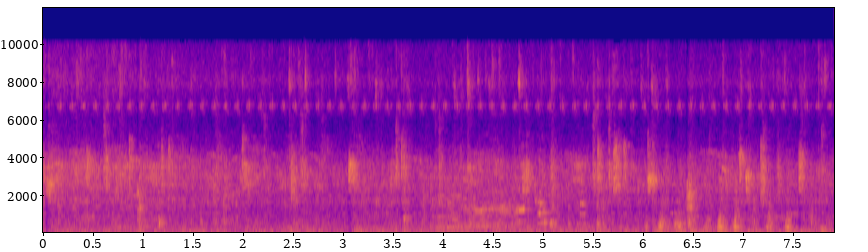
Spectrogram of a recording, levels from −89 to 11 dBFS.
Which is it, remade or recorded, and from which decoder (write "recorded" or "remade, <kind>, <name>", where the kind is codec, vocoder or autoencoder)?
remade, vocoder, Vocos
